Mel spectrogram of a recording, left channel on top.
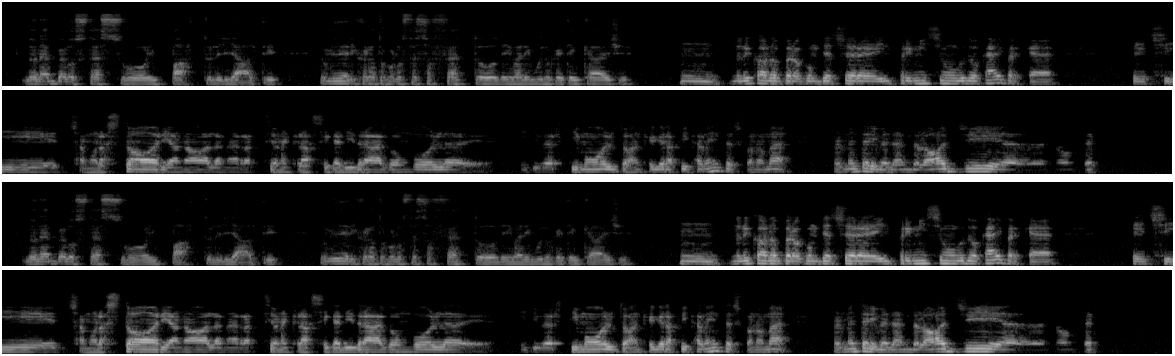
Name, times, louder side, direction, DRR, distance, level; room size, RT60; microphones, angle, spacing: voice 1, 0.2-2.8 3.2-6.3, left 2 dB, 25° left, 0.5 m, -38 dB
voice 2, 6.8-10.5 11.3-16.6 16.9-19.6 20.0-22.6, right 3 dB, 65° right, 0.5 m, -31 dB
2.1 x 2.0 x 3.4 m
head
